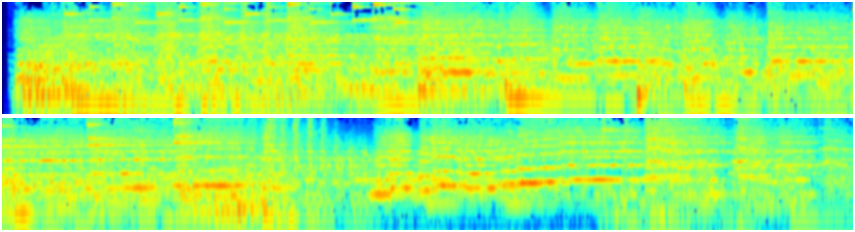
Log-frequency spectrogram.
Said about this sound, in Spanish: Bueno amigos, hemos escuchado solamente unos compases de esta canción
